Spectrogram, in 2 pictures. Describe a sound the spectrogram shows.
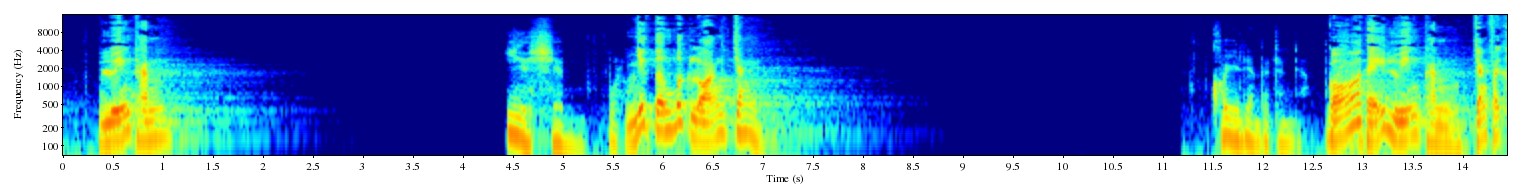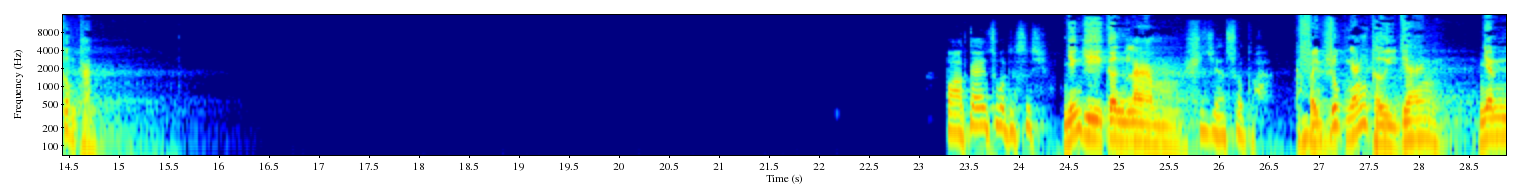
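An elderly man speaks calmly and expressively into a close microphone, with long pauses between phrases.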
